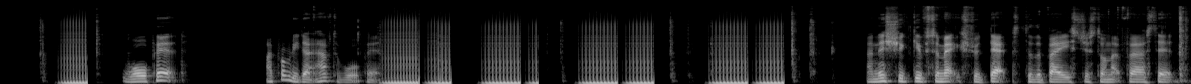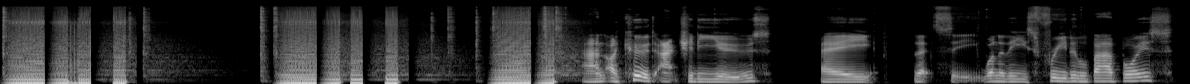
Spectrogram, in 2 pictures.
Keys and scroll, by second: 0.4 space, 3.6 space, 6.7 space, 8.6 shift+Tab, 11.8 space, 13.2 space, 14.5 space, 16.2 space.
